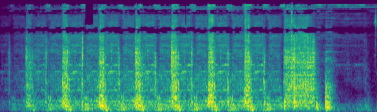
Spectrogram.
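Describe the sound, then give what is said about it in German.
A home printer prints a black-and-white label, running steadily for several seconds, its print head shuttling back and forth in a regular rhythm of whirring, clicking passes before the mechanism stops. Fairly loud, with no voices. “von dem ersten schwarz-weißen Etikett aus Annas Home-Drucker”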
